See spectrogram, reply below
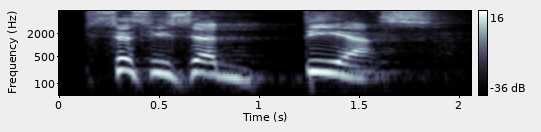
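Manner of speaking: usual speaking voice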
